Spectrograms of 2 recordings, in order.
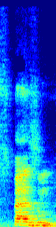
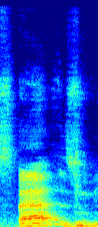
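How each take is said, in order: First: Said in the usual way. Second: "স্প্যাজম" stretched slowly, with the final ম held as its own syllable; slowly drawn out. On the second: Shown as a demonstration. Lecturer slowing the word so students hear two syllables. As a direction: draw out "স্প্যাজম" so the ম sounds like a vowel. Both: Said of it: "দুটি ধ্বনি দল".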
